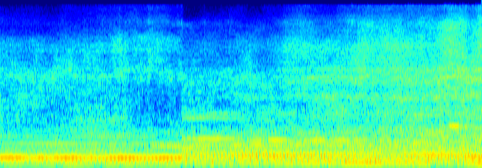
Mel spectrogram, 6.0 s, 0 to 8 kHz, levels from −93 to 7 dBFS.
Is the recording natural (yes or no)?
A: no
